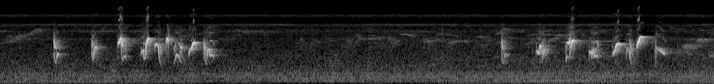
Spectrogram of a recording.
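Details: Olive-winged bulbul lure song: two rapid, bubbling phrases of seven to eight chirpy notes each, separated by a quiet gap of nearly three seconds.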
